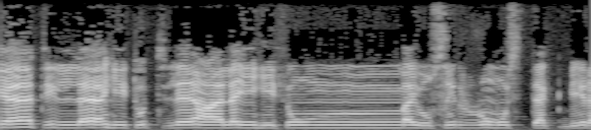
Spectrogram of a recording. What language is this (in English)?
Arabic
